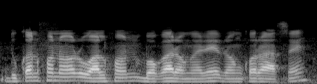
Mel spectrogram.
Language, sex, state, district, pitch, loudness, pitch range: Assamese, male, Assam, Kamrup Metropolitan, 145 Hz, -17 LUFS, 135-165 Hz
